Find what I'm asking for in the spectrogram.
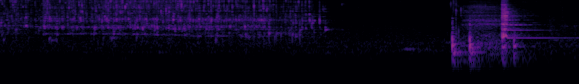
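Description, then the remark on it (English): Water pours steadily into a basin for a few seconds, then stops; after a brief pause come a few splashes and drips. No one speaks. “And then He poured water into a basin.”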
